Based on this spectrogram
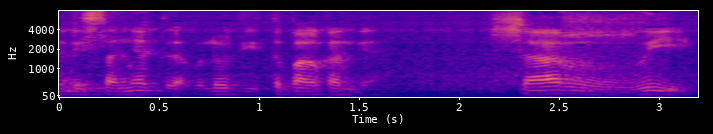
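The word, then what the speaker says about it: شر: Syarri, seperti baca ri dalam penglafazan lafaz huruf Latin, huruf Indonesia.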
